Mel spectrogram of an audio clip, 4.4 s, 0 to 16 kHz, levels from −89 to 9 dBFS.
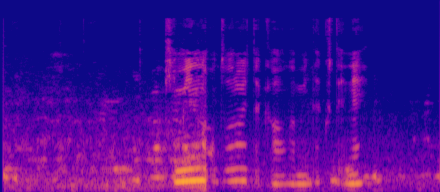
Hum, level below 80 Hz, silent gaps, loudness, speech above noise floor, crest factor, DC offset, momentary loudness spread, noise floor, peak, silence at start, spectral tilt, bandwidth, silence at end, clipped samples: none; -54 dBFS; none; -23 LUFS; 22 dB; 18 dB; under 0.1%; 28 LU; -45 dBFS; -6 dBFS; 0.05 s; -8.5 dB/octave; 11 kHz; 0 s; under 0.1%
